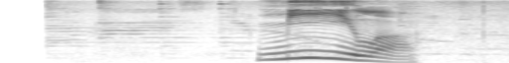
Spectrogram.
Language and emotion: Russian, positive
